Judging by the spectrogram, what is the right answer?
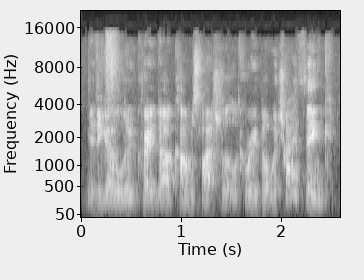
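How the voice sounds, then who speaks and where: A man's voice: medium pitch, sing-song, fast, fairly bright tone. A British man in his thirties hosting a casual unboxing vlog, rambling in a playful, mock-serious way with emphatic repetition. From Britain. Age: 30s. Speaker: unboxing video host. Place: indoors at home in an apartment. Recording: clear background room noise.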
